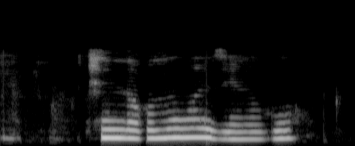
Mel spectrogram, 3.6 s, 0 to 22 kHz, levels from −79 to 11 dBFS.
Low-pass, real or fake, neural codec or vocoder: 5.4 kHz; fake; codec, 32 kHz, 1.9 kbps, SNAC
